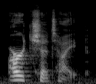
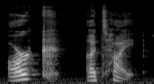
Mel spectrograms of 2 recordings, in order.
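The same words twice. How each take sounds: First: It begins with a 'ch' sound. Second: It begins with a hard 'k' sound. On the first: The speaker calls it wrong. "not archetype. It starts with arc, like a curve, not arch, like a bridge" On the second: The speaker calls it right. "the word is pronounced archetype"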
